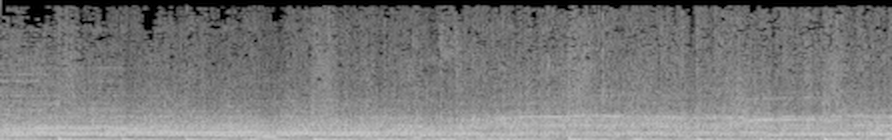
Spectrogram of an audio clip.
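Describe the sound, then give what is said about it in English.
Loud, sustained audience applause and cheering as a standing ovation for Congressman Adam Schiff, a dense roar of clapping with shouts mixed in, holding steady at full strength throughout without a pause. “Deafening applause for Congressman Schiff.”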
